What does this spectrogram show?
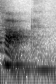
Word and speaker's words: talk: Tuesday okay what about talk talk talk remember that the L doesn't sound we don't mention it talk talk so the okay very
